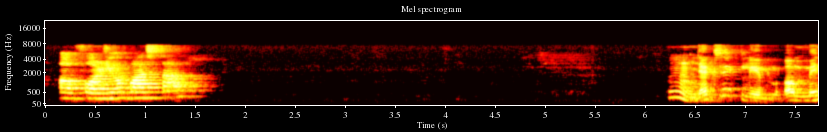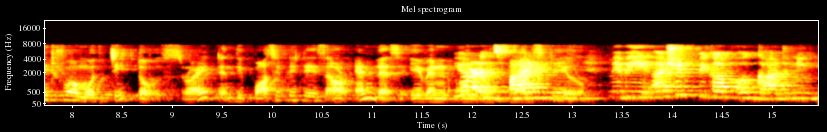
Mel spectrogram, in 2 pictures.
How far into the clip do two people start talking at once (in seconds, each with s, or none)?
11.8 s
